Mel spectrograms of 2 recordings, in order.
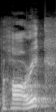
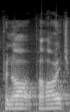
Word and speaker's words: Puharich: Some people pronounce it Puharich, some people pronounce it Puharich.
